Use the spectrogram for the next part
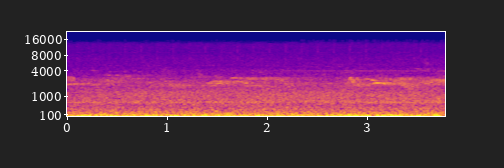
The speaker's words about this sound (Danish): Men jeg har optaget den her til morgen. Jeg håber, at den er god. Den er fra 20:05 hjemme i mig i morges. Og det var en dejlig lyd. Kan du høre det? Jo. Fugle, der går amok.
